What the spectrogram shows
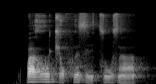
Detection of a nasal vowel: present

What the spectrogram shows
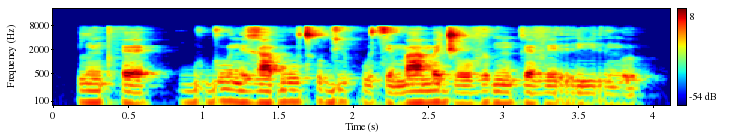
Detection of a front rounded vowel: absent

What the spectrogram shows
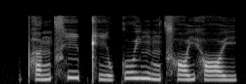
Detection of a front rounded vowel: absent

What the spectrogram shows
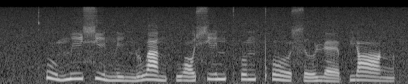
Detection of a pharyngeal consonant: absent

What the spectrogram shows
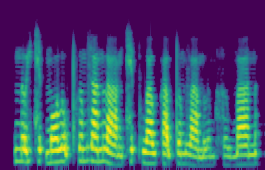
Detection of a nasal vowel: absent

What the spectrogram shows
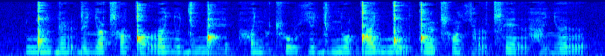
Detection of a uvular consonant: absent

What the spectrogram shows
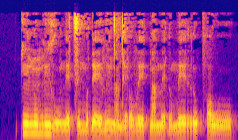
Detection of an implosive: present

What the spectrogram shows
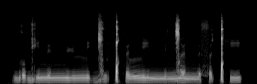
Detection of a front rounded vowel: present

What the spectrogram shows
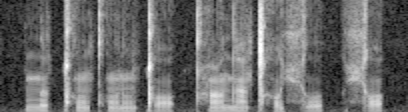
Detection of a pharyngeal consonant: absent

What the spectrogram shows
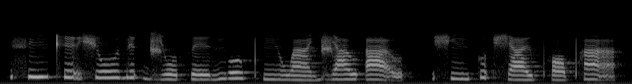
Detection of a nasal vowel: present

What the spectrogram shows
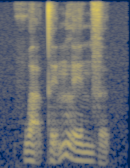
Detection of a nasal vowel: absent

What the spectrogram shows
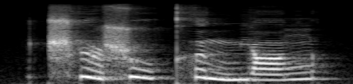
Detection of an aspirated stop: present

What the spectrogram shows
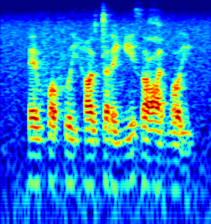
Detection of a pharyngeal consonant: present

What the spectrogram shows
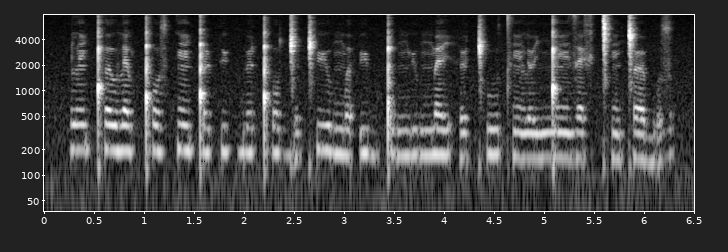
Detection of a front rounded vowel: present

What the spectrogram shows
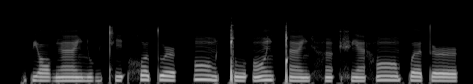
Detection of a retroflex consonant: absent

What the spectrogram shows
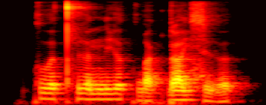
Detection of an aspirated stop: present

